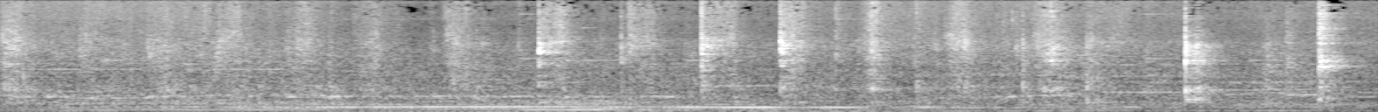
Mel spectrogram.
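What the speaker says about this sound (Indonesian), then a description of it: "Kita tumis sampai harum." Rendang spices for beef rendang being sautéed in a pan, with steady stirring, soft scraping and light utensil clinks over a continuous low sizzle throughout.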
